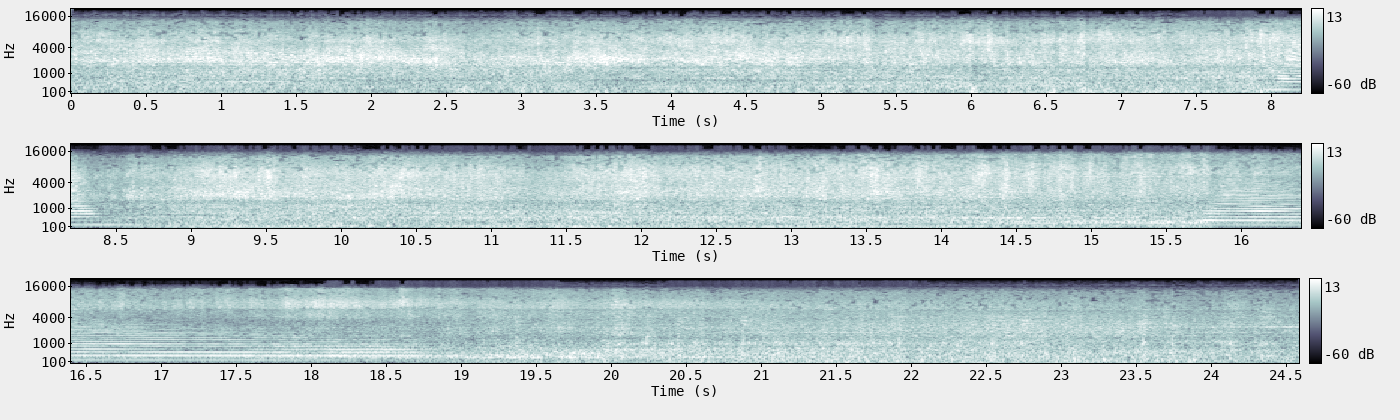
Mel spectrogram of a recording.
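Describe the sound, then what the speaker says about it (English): A Portuguese diesel locomotive pulls away with a local passenger train at Setúbal docks, a steady loud engine roar building as it departs, with rising and falling engine tones and rail noise throughout. "another example departs with the local service from Praia Sada to Barreiro"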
